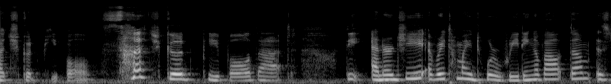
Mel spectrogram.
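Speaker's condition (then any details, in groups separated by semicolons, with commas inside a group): No condition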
